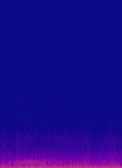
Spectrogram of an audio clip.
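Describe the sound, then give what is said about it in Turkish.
A steady, loud vehicle rumble with dense low-frequency road noise continues without a break, like a car moving along a road, driving near Susurluk, Turkey, on the way toward İzmir. No one speaks. “O kadar saattir. Arabanın üstündeyim yani.”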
